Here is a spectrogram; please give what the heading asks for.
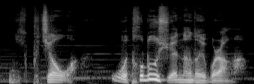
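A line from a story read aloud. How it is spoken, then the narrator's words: Silent inner grumble. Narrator (Chinese): 阿狗心里在嘀咕着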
